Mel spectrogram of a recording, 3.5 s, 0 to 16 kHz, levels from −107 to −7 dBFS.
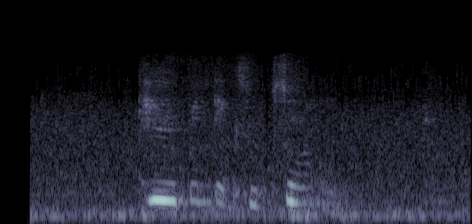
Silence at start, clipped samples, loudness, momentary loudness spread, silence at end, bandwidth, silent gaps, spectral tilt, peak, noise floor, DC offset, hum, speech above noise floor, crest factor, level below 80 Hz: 0.9 s; under 0.1%; -44 LUFS; 28 LU; 1.1 s; 6.4 kHz; none; -7 dB/octave; -30 dBFS; -68 dBFS; under 0.1%; none; 24 dB; 18 dB; -72 dBFS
